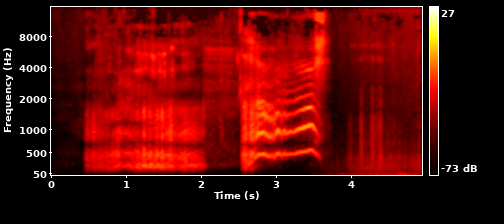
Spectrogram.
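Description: A kitten clinging to a person's thigh purrs with a loud, rough, machine-like rumble, breaks into a short drawn-out meowing cry, then settles back into a quieter, steady purr.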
